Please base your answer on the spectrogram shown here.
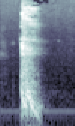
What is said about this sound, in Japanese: ちょっと始まって急にあれなんですけども咳払いします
